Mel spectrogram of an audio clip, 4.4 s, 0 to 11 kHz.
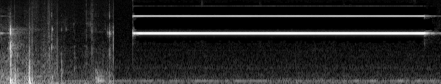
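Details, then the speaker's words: EEVblog BM786 (Brymen) multimeter continuity test with Probe Master probes: after a few probe clicks, a clean, high, steady beep holds about three seconds; buzzer latches quickly and the backlight blinks; normal continuity beep. "it latches and it also blinks the uh [Music] backlight and it goes pretty fast and it blinks the backlight very nice"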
